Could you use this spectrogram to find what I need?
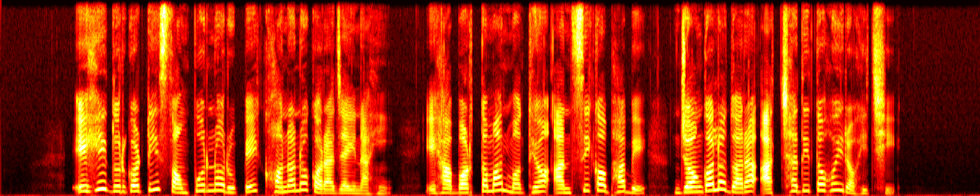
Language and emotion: Odia, neutral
